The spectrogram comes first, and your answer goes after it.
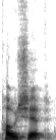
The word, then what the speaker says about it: Pošip: are all correct yes this wine is called po ship and it's POS IPA is pronounced po ship and from the core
